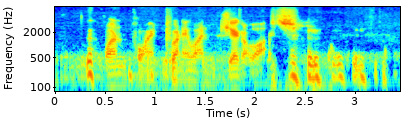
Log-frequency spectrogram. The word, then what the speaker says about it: gigawatts: time at the time words that started like that were pronounced with a soft G that's why we have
